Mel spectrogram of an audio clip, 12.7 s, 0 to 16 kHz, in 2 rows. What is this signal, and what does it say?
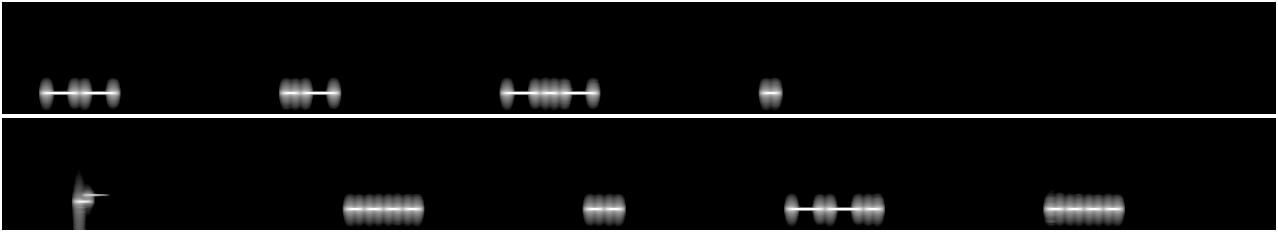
Morse code, heard as a keyed tone, about 25 wpm, spaced as for 9 wpm, 690 Hz. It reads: MAKE HIGH
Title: 6x Character Spacing - Top 200 Words - 25wpm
